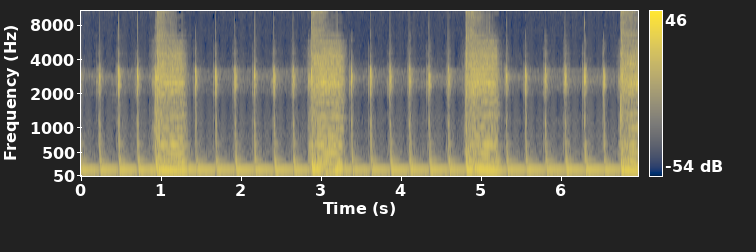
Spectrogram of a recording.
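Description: Instrumental rock song opening: a distorted riff pulses in steady, rapid eighth notes over a sustained low tone, with loud crash-like bursts every two seconds. No vocals.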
